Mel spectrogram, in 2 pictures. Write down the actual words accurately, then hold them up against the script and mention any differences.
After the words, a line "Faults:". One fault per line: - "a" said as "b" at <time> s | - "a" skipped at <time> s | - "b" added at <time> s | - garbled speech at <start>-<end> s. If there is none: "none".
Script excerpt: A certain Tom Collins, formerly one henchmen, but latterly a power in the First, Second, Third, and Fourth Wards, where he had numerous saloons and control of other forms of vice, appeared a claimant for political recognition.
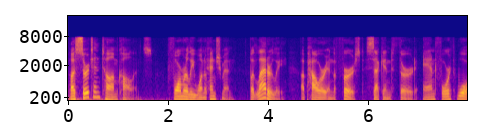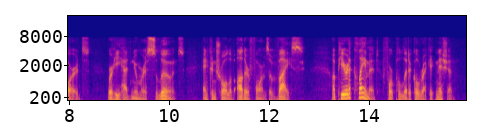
A certain Tom Collins, formerly one henchmen, but latterly a power in the First, Second, Third, and Fourth Wards, where he had numerous saloons and control of other forms of vice, appeared a claimant for political recognition.
Faults:
none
